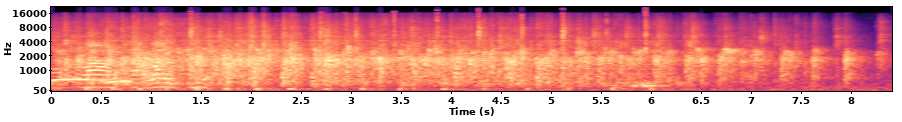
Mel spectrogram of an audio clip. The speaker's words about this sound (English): And we might give a big round of applause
